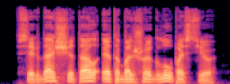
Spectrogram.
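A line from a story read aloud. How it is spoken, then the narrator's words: Quiet reply. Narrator (Russian): тихо ответил я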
